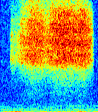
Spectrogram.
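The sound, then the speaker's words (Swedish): A squeezed toy shark gives a weak, breathy squeak, more an airy hiss than a proper squeal, lasting just under a second with no talking. “eh, ska vi trycka på spoilerhajen?”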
